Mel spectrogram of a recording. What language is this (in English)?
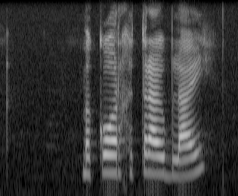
Afrikaans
